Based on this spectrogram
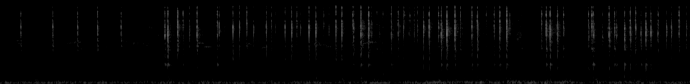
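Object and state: Aluminum sanitizer bottle.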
